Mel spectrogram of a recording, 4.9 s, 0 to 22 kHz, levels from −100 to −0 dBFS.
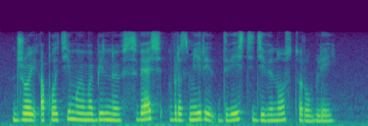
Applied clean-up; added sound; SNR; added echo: none; none; none; none.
